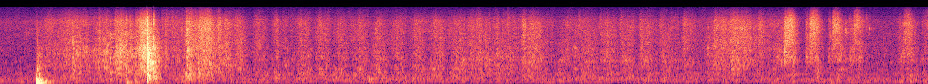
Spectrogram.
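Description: A paper tissue rubbing and wiping over small parts on a tabletop, cleaning them with a spray cleaner that is left to flash off. There is a knock about half a second in and a short sharp sound near two seconds, then bouts of scratchy rubbing.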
